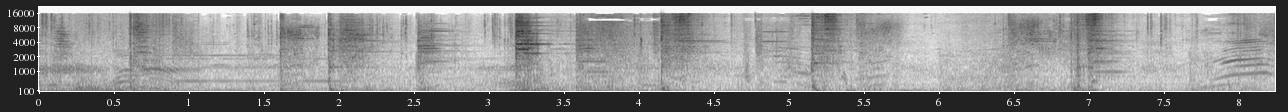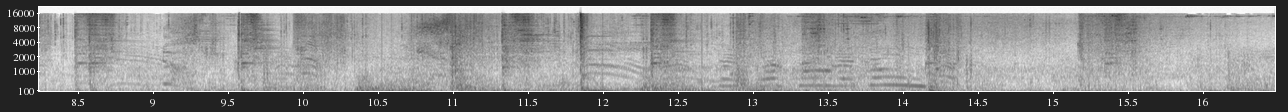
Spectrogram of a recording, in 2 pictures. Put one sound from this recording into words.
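Swords clash and ring in a fight.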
